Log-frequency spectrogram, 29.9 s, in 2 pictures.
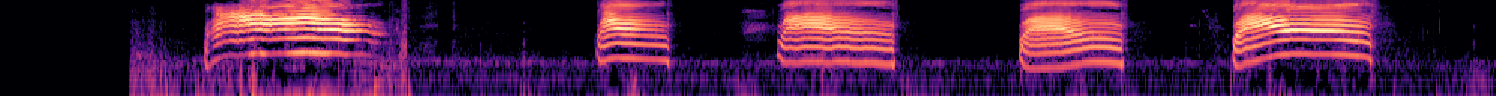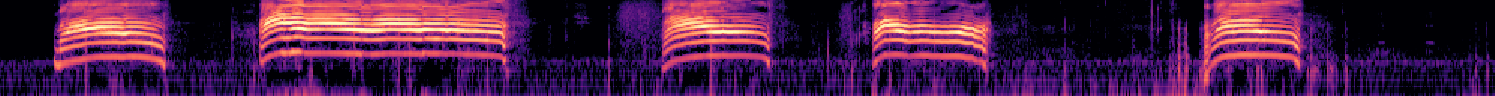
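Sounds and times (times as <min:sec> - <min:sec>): cat meowing: 0:02.0 - 0:03.9, 0:06.0 - 0:06.8, 0:07.8 - 0:09.0, 0:10.2 - 0:11.3, 0:12.3 - 0:13.8, 0:15.5 - 0:16.7, 0:17.6 - 0:20.1, 0:21.6 - 0:22.8, 0:23.7 - 0:24.9, 0:27.0 - 0:28.2.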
